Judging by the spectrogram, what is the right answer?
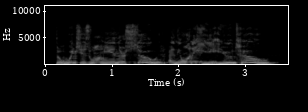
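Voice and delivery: hurried, high-pitched screeching voice. Narrator voicing Skeleton calling to Ghost, screeched. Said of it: "he screeched".

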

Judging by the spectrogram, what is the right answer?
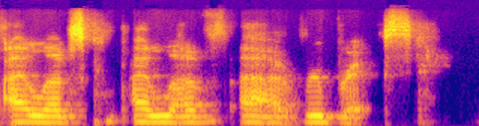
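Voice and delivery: ordinary delivery

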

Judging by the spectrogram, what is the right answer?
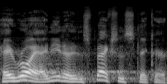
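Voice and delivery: put-on loud hollering call. Retelling a father calling down into the pit to Roy: imitating hollering. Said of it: "hollers down in the pit".

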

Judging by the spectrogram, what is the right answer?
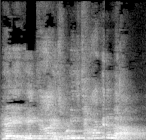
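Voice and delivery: very high, grating, prying, nosy voice. Retelling Jesus interrupting a grieving conversation, put-on grating nosy voice. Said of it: "It's just really grating voice".

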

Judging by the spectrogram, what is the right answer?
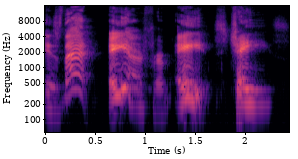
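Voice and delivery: high, swooping, drawn-out. Retelling a run-in, imitating the man turning around: Chris Rock impression. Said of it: "That's my Chris Rock impression".

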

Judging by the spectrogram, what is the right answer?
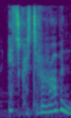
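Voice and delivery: keenly eager delivery. Pooh tells Piglet who just shouted his name, eager. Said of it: "said Pooh eagerly".

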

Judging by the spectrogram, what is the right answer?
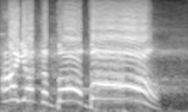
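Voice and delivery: high, loud yelling call.

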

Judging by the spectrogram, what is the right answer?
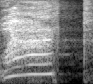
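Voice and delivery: fed-up, frustrated, exasperated outburst. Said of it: "can you sound a little bit frustrated".

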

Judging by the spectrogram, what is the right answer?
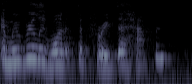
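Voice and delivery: choked-up words spoken through tears. Speaking for the community about the parade they wanted, crying. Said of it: "I don't even know why I'm crying".

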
